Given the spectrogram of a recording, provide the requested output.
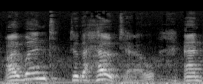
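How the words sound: Only key words are stressed; others are weak. The speaker calls it right. "So there are certain words I have to make them strong"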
